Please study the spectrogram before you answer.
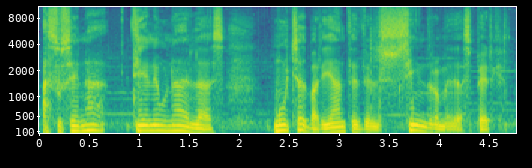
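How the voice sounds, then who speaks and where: A middle-aged Colombian doctor, a protective father with a very deep voice. He speaks in a measured, confiding and serious way, as in a radio soap, over faint music. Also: expressive. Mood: earnest, explanatory. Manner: measured, solemn, articulate. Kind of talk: radio soap opera acting.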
